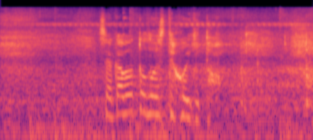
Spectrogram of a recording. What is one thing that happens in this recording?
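A young woman speaks sharply up close.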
